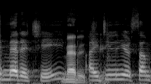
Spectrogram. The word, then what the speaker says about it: Medici: Yeah, pronounce the name again for me. Well, I say Medici. Medici. I do hear some people say Medici.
